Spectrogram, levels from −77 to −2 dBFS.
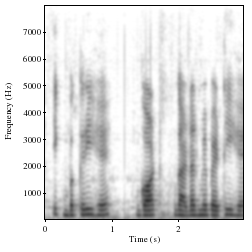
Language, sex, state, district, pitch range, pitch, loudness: Hindi, female, Bihar, West Champaran, 185-195 Hz, 185 Hz, -21 LUFS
